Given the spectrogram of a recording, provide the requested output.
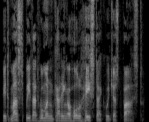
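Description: A man's voice: on the high side, big pitch swings, fairly quick, a bit bright, dry recording, voice pushed up. Brief: sarcastic vampire recruit, cool and mocking, male reader. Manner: sarcastic, dry.

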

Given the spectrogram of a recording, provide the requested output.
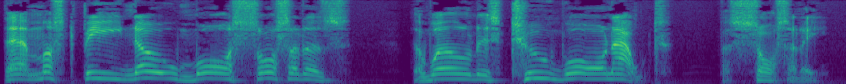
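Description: A man's voice: high voice, slow, creaky, bright, forceful tone, no room sound, lo-fi sound, voice pushed up, exaggerated voice. A man voicing a pompous, ancient talking wizard's hat that speaks in an imperious, grandiose and sarcastic way. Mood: solemn, grand.

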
